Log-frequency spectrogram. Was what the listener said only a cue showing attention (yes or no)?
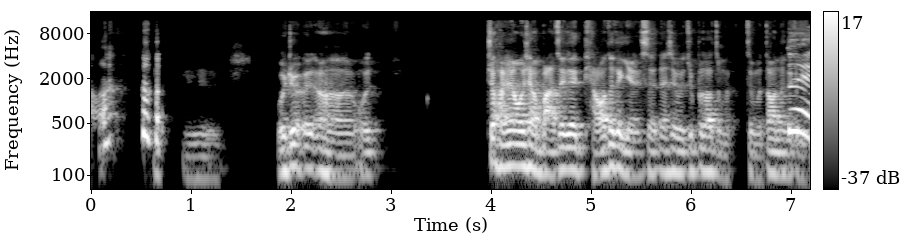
no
